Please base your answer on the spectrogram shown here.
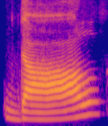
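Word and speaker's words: د: दाल pronounce from the टिप ऑफ the tongue touching the roots of द टॉप to front teeth.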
